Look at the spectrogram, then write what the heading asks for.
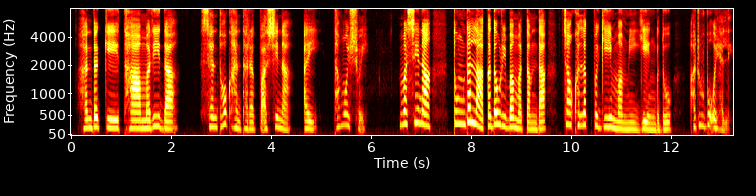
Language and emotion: Manipuri, sad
